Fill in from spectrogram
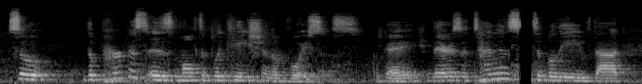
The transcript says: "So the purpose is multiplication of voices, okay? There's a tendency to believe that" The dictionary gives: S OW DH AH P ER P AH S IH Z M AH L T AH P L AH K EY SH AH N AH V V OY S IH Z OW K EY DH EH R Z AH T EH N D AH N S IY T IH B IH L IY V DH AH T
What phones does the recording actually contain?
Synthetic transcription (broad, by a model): S OW DH AH P ER P AH S IH Z M AH L T AH P L AH K EY SH AH N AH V V OY S IH Z OW K EY DH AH R Z AH T EH N D AH N S IY T IH B IH L IY V DH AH T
